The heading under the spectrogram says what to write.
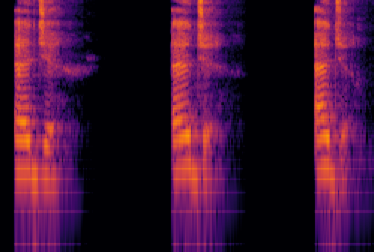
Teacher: Now, when you separate the tongue from the makhraj, which is the palate, when you separate the middle of the tongue from the palate, for the jim, you will be bouncing it. Means you have to apply the qalqala now. · the makhraj, touching the hard palate with the middle of the tongue. As these arrows are indicating, these arrows are showing actually the traveling of the sound up towards the makhraj, and it's not finding its way out now because the makhraj is closed.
